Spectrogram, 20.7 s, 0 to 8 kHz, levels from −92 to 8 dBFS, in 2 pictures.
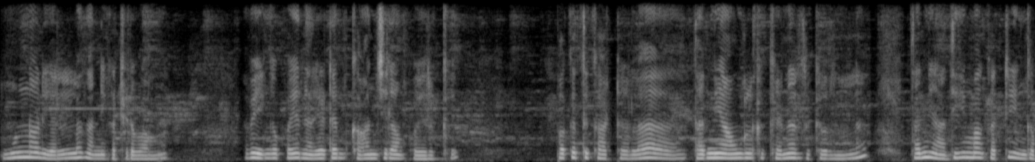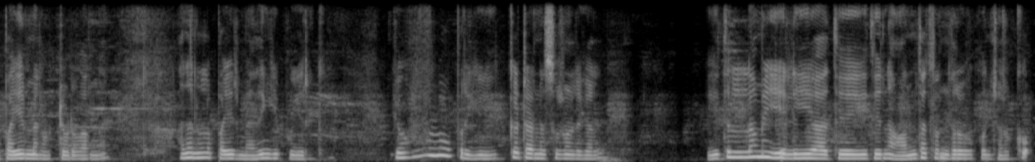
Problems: low volume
